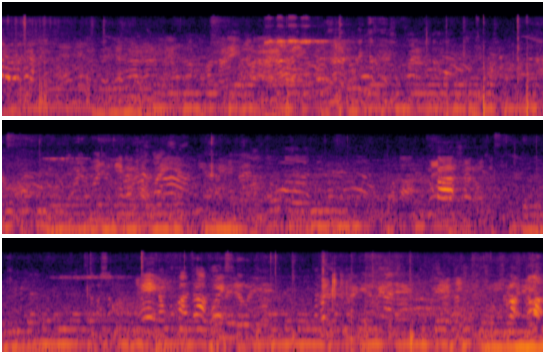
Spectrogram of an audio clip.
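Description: Players shout and call to each other across an open field.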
